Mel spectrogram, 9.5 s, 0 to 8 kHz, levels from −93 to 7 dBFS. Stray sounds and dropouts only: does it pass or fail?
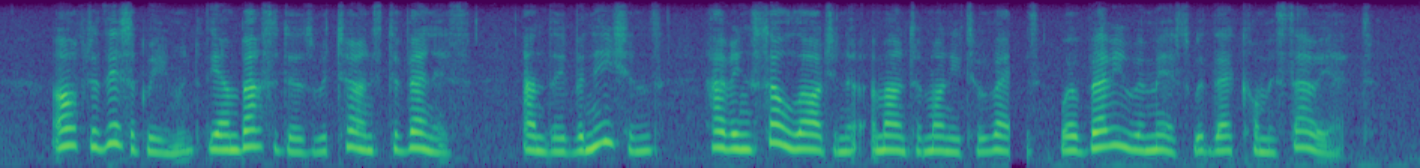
fail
